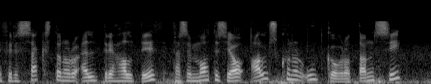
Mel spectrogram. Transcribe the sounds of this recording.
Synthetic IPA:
fɪɾɪɾ̥sɛkst̪anaɾɔʔɛlt̪ɾɪɦalt̪ɪðθasɛmːɔht̪ɪsjawalskʰɔːnaɾuːt̪kawvʏɾawt̪ansɪ

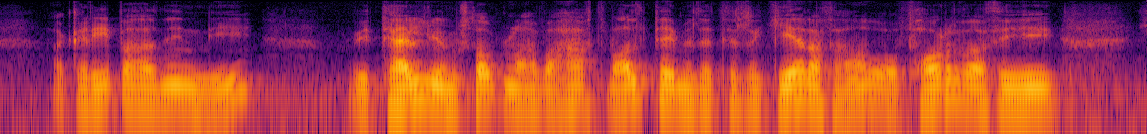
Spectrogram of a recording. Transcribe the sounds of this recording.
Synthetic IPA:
aðkɾiːpaθat̪nɪnːi | vɪðt̪ʰɛljʏmst̪ɔwpnʏnahavaɦaft̪valt̪ʰeːjmɪnat̪ʰɪls̬aðcɛːɾaθaðɔɣfɔɾðaθi

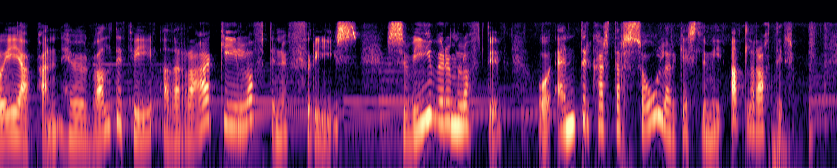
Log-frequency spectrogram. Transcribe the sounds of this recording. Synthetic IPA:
wɪjaːpʰa̰nɦɛvʏɾvalt̪ɪðθviaðraːcɪilɔft̪ɪnʏfɾḭːssviːvʏɾʏmlɔft̪ɪ̰ðɔ̰ɣɛnt̪ʏɾ̥kʰast̪aɾ̥soːwlaɾcejst̪lʏmḭat̪laɾawht̪ɪɾ̥

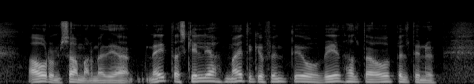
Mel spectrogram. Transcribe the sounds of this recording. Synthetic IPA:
a̰ːwɾʏmsaːmanmɛðianeːjt̪ascɪljamaːjt̪ɛcːɪfʏnt̪ɪɔɣvɪðɦalt̪aoːpɪlt̪ɪnʏ

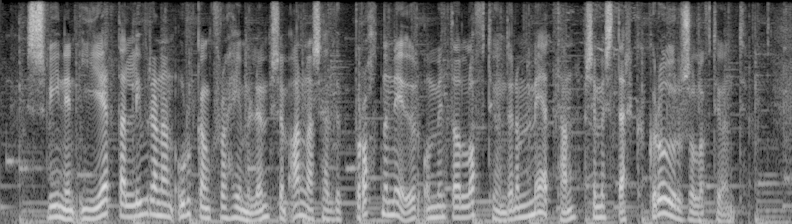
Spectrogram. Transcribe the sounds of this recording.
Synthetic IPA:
sviːnɪnʔijɛːt̪alivɾanːanʔuɾkawŋkfɾawɦeːjmɪlʏmsɛmʔa̰nːḁshɛvðɪpɾɔht̪nanɪːðʏɾɔ̰ɣmɪnt̪aðlɔft̪ʰʏɣʏnt̪ʏnamɛːt̪ansɛmɛɾ̥st̪ɛr̥kkɾoːwðʏɾusalɔ̰ft̪ʰʏ̰ɣʏ̰nt̪

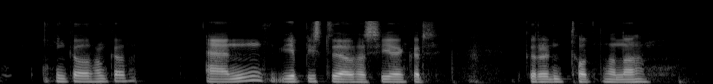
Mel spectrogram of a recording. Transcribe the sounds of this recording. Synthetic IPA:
hiŋkaaθawŋkað | ɛnjɛpist̪ɪaðθaðsiːaɛŋ̥kʰvɛɾ̥ | kɾœnt̪hɔt̪nθanːa

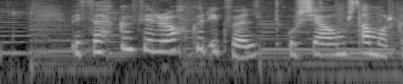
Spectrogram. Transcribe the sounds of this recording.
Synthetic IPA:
vɪðθœhkʏmfɪɾɪɾɔhkʏɾikʰvœlt̪ɔɣsjaːwɔmst̪amɔɾ̥kʏ

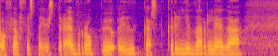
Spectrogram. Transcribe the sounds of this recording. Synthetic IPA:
awfjawr̥fɪst̪ajʏ̰st̪ʏɾɛvɾowpʏʔœɥðkast̪kɾiːðaɾlɛɣa

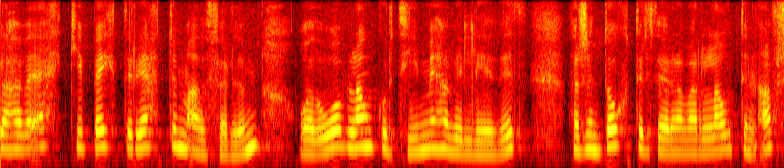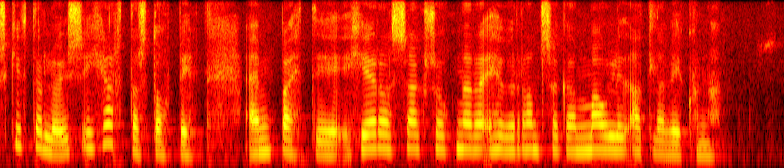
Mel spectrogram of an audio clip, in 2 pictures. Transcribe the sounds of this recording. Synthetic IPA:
laɦaːvɪɛhcɪpejht̪rjɛht̪ʏmaðfɛɾðʏmɔɣaðɔːvlawŋkʏɾ̥t̪ʰiːmɪɦaːvɪlɪːðɪðθas̬ɛmt̪owht̪ɪɾ̥θejravaɾlaːwt̪ɪnʔa̰fscɪft̪alœːɥsiçjar̥t̪ast̪ɔhpɪɛmpajht̪ɪçɛːɾaðsaːksowhknaɾahɛvʏɾransaːkaðmaːwlɪðʔa̰t̪lavɪːkʰʏna

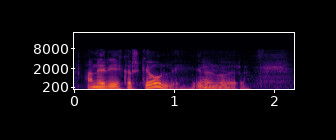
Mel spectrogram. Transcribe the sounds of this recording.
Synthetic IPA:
hanːɛɾiɪhkaɾ̥scjoːwlɪ̰ḭɾœnmavɛ̰ːɾʏ

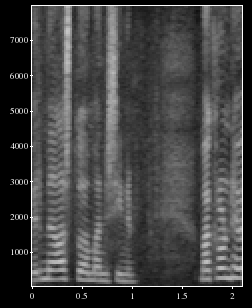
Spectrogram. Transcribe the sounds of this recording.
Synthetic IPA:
ɪɾmɛðaðst̪ɔːðamanːɪsiːnʏm | maːkɾɔnhɛvʏ

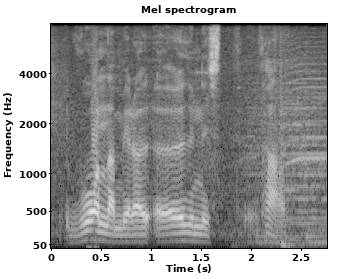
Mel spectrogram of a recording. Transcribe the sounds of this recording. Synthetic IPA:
vɔːnamjɛɾœœɥðnɪst̪θa̰ð

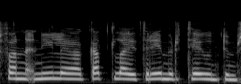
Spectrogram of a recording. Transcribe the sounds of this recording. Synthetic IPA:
fanːniːlɛɣakat̪laiθɾɪːmʏɾ̥t̪ʰɛːɣʏnt̪ʏms

